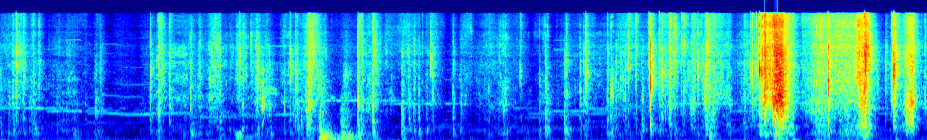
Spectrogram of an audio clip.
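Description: Cardboard shipping box being ripped apart by hand: scraping, crinkling and tearing of the cardboard, with a low thump about three seconds in and the loudest rips near the end.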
